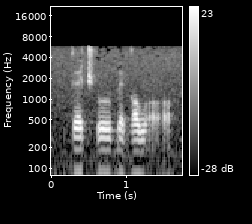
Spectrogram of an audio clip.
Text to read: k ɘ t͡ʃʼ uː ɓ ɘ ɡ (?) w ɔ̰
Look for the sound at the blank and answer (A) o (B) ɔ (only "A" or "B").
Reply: B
